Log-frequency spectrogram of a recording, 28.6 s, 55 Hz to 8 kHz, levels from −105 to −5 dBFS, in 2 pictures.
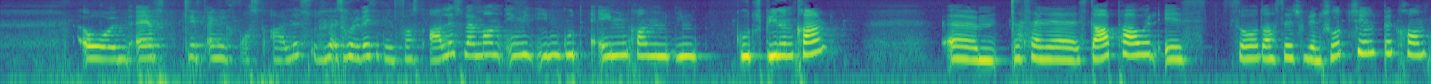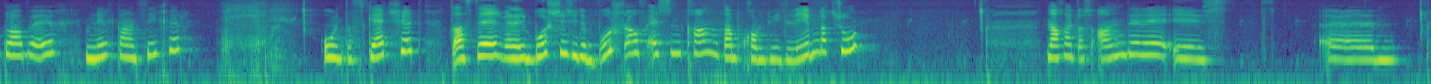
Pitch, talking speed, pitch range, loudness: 285 Hz, 140 wpm, 255-315 Hz, -22 LUFS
